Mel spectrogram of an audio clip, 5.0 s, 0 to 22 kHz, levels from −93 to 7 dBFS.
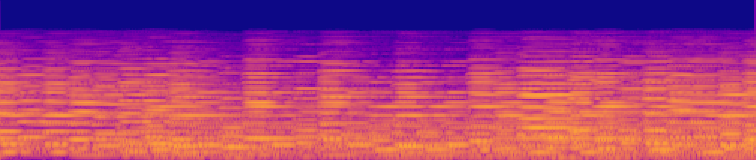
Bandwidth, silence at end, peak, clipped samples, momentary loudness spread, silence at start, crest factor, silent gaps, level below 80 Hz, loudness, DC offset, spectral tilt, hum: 11 kHz; 0 s; -2 dBFS; under 0.1%; 6 LU; 0 s; 16 dB; none; -42 dBFS; -16 LUFS; under 0.1%; -5 dB/octave; none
